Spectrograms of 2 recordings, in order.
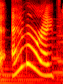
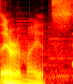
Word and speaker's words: Eremites: He not only got us our Mora back, but sent the Emirites running too! Oh, she said it wrong. Emirites is Eremites.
